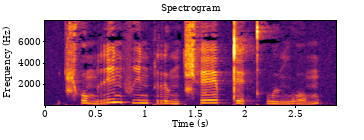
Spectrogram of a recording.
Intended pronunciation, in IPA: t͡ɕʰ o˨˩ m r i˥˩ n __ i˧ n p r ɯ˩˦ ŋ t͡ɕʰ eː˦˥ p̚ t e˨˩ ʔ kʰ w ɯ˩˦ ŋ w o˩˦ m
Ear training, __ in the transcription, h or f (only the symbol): f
